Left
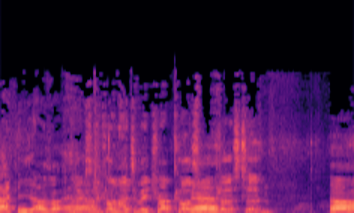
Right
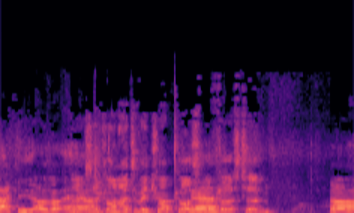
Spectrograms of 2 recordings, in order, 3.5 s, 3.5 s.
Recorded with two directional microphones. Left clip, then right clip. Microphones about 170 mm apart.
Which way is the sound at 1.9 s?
15° left (ahead or behind).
